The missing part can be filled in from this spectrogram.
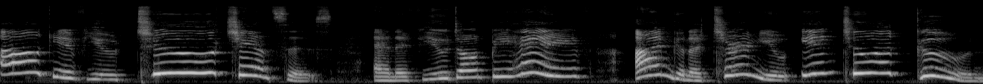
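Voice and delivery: good fairy's high, sing-song storybook voice. Telling Little Bunny Foo Foo, voicing the good fairy's warning: high speaking voice. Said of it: "use your high speaking voice".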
